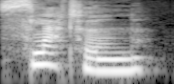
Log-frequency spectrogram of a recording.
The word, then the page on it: slattern: British English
